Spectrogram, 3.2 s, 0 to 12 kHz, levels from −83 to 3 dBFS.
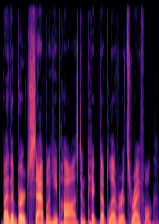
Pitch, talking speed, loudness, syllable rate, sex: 120 Hz, 205 wpm, -20 LUFS, 5.7 syllables/s, male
